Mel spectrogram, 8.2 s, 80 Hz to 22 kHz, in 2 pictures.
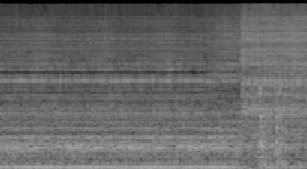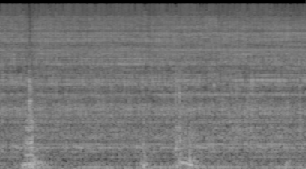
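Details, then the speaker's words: Vacuum pump evacuating a new R-410A AC system via 3/8 hoses and angle shutoffs after nitrogen leak test, read on micron gauge: steady even drone rising slightly as valve opens, few handling clicks; running normally. "And I got my blue vac over there. So we'll be able to turn it on and see what we get. Pull the vacuum down. Should pull it down pretty easy."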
